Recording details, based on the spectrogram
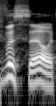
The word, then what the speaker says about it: Vassell: Devin Vassell. I sure hope I'm saying his name right. – It's Vassell. It's like Cassell. – Thank you. Okay. Devin Vassell, like Sam Cassell.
